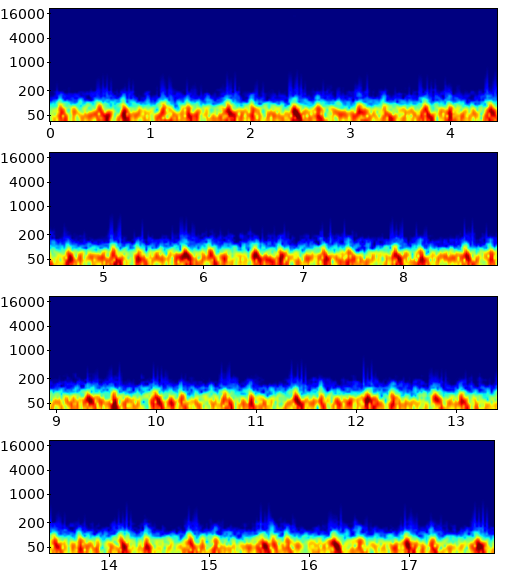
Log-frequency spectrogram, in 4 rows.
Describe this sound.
Heart Beat (SM57)
Recorded my heartbeat using an SM57 held directly to my chest. Was getting back in tune with Pro Tools.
